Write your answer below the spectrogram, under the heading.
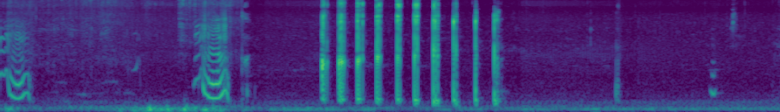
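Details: Grey francolin, the desi teetar, calling: a run of about ten sharp, evenly spaced clicking notes over roughly one and a half seconds, preceded by a few curved whistled slurs and low background rumble.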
